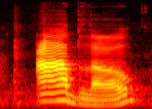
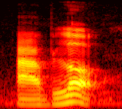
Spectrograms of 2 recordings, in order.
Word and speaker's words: habló: So instead of saying hablo, like this, we're going to say ella habló.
